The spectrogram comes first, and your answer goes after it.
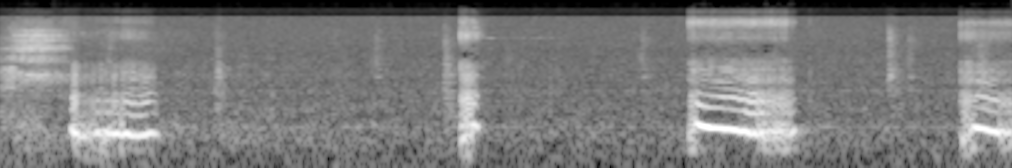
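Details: Male cat snoring in his sleep, each breath a raspy burst with a falling, whistly tone underneath, coming every few seconds over a quiet background.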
